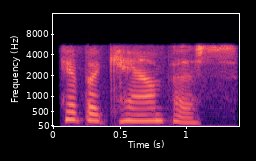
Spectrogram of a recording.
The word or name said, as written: hippocampus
